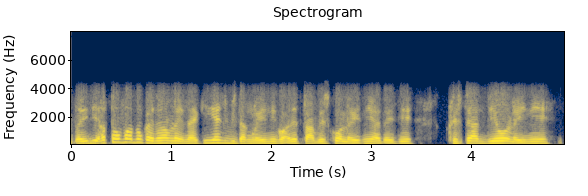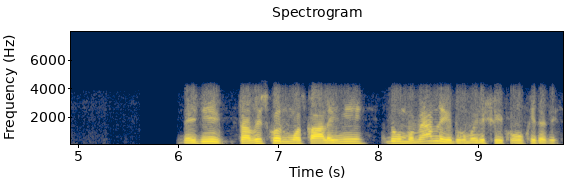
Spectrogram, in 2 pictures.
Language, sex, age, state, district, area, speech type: Manipuri, male, 18-30, Manipur, Kangpokpi, urban, conversation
